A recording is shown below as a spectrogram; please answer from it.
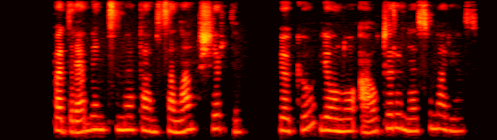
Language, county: Lithuanian, Kaunas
